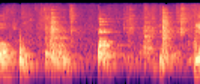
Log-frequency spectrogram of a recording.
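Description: Felt-tip marker writing on a whiteboard: a run of short scratching and squeaking strokes, the sharpest about a second in.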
